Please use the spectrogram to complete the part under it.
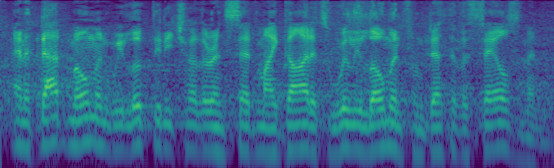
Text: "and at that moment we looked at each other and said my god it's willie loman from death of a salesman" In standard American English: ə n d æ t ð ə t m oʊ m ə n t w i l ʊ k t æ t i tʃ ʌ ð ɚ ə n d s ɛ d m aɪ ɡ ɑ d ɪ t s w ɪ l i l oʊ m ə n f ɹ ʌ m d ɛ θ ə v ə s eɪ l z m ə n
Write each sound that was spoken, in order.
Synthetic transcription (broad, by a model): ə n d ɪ t ð ə t m oʊ m ə n t w i l ʊ k t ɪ t i tʃ ʌ ð ɚ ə n s ɛ d m aɪ ɡ ɑ d ɪ t s w ɪ l i l oʊ m ə n f ɹ ʌ m d ɛ θ ə v ə s eɪ l z m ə n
